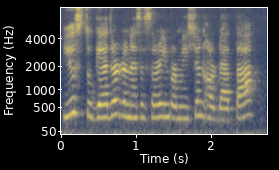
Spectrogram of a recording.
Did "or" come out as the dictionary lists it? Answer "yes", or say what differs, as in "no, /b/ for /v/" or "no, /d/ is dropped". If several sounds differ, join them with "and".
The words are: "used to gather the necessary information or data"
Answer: yes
